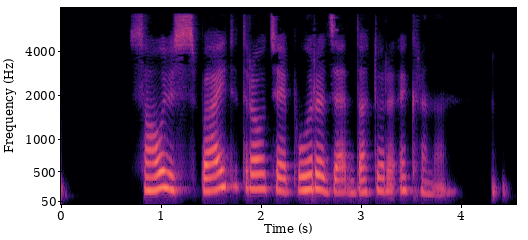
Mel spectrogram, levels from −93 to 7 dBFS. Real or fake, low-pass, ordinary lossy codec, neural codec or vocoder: fake; 7.2 kHz; MP3, 48 kbps; codec, 24 kHz, 0.9 kbps, WavTokenizer, large speech release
